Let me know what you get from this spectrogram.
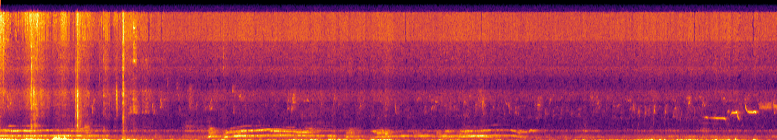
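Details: Coyotes calling near a fishing spot: after a loud thump, several long, wavering howls slide and overlap for about six seconds, then fade, leaving low rumble and quiet background.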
